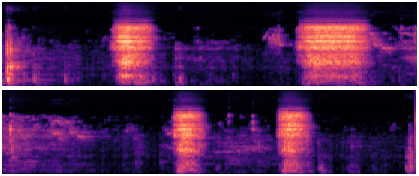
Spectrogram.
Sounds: Sniff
